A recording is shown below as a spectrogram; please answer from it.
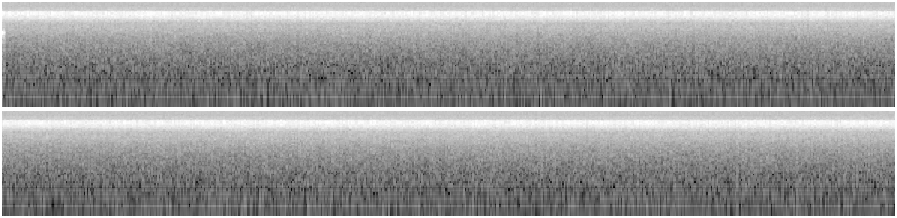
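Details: Near silence throughout, with only a faint steady high hiss.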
